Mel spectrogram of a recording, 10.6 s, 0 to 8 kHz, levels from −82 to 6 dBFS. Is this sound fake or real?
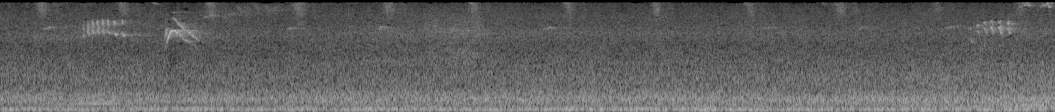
real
